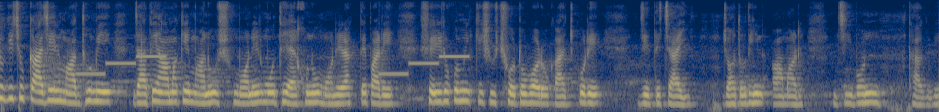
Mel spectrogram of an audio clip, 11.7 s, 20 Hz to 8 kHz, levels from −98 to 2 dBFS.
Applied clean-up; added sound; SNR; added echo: none; Telephone; 11 dB; none.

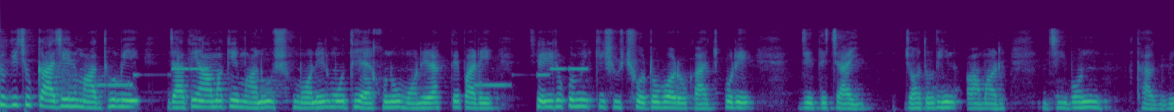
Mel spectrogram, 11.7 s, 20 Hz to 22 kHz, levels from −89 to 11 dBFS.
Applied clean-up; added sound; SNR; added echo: neural mask model RNNoise.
